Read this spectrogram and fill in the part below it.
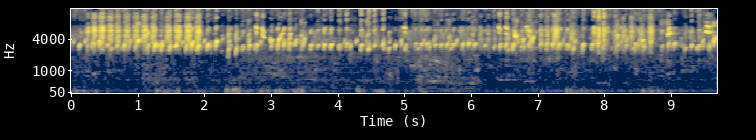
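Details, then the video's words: Goldfinch singing, recorded for training other songbirds: an unbroken, rapid twitter of high tinkling notes and rolling trills throughout, busy and chattering, with a soft low hum underneath. "Song Goldfinch Training"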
